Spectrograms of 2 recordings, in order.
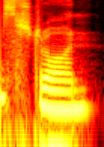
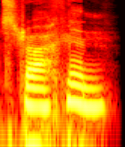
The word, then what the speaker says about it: Strachan: side note we know Sir Richard pronounced his surname strong and not Strachan this is from a dog girl verse printed in 1809 after the field Walter and expedition in Flanders Sir Richard Strawn was in command of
